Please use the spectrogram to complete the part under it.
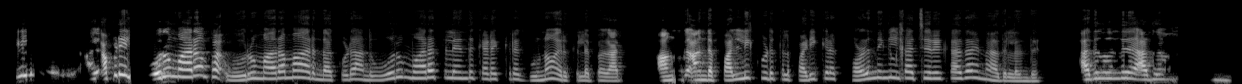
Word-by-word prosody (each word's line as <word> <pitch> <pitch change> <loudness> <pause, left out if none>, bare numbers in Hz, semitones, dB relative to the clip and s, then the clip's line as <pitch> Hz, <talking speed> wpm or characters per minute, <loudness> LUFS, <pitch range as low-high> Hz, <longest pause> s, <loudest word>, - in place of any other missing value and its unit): இல்லல்ல. 465 +6 -1 0.3
அது - - +2
அப்டி 460 +1 +5
இல்ல. - - +2 0.3
ஒரு 375 - +7
மரம் 385 +4 +7
ப, - - +4 0.2
ஒரு 210 +7 -1
மரமா 300 +4 +2
இருந்தா 225 -6 -3
கூட, 215 +2 -7
அந்த 200 -3 -7
ஒரு 290 +6 -2
மரத்திலருந்து 295 -1 -2
கெடைக்கிற 255 0 -7 0.2
குணம் 230 +8 -3
இருக்குல்ல, 185 -1 -8
இப்ப 185 -1 -7 0.6
அங்க 205 +2 +1
அந்த 205 0 +3
பள்ளிக்கூடத்தில 265 +2 -2
படிக்கிற 245 +7 -5 0.2
கொழந்தைகளுக்காச்சும் 290 +4 -3
இருக்காதா 280 +2 -3
என்ன 240 -7 -6
அதிலருந்து? 155 -2 -7 0.5
அது 230 +5 +1
வந்து 280 +1 -1 0.2
அது. 220 +2 -1 0.6
ம். 195 -2 -9
270 Hz, 145 wpm, -23 LUFS, 215-300 Hz, 0.6 s, ஒரு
